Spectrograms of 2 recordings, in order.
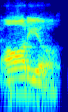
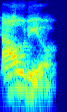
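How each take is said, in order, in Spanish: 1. La primera vocal es una sola O pura. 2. La primera vocal se desliza de A a U. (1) "Yes, very good" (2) "no se dice audio"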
